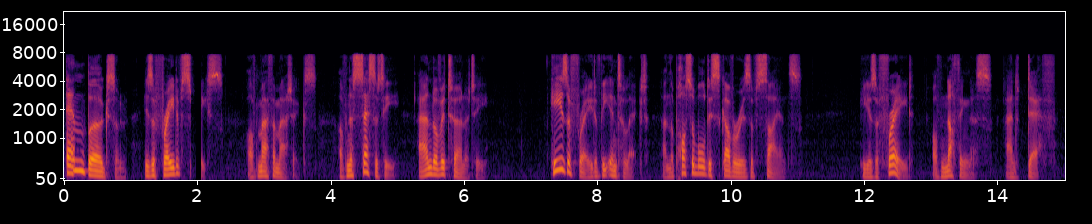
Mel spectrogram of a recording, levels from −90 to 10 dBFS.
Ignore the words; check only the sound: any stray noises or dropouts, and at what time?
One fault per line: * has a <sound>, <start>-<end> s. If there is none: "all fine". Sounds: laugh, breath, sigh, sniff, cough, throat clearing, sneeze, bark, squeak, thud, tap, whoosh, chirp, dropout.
* has a dropout, 2.0-2.1 s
